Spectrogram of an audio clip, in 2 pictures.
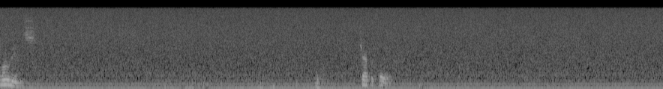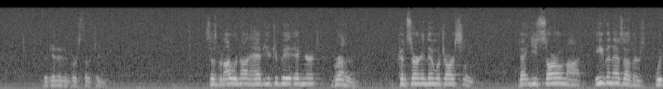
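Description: An elderly man speaks slowly and earnestly into a microphone, with long pauses.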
